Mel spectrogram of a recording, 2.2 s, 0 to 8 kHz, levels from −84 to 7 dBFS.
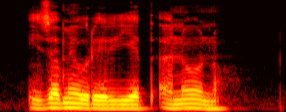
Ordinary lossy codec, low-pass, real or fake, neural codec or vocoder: none; none; real; none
